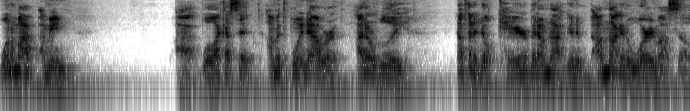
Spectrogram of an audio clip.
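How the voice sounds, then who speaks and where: Audible room echo surrounds a man talking at a fairly quick pace. His pitch is medium and his intonation fairly even. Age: 30s. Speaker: musician. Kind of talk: casual chat.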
